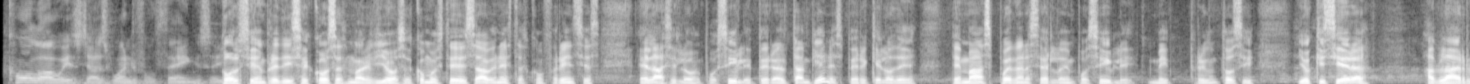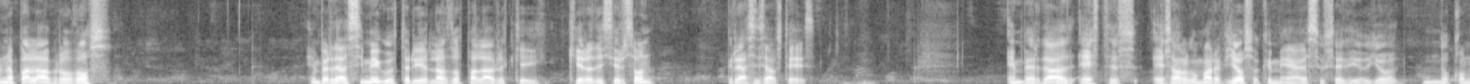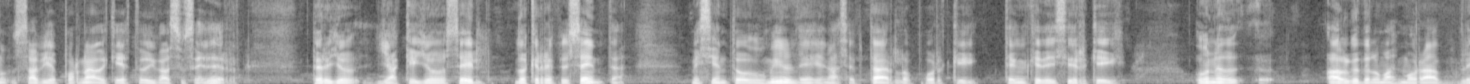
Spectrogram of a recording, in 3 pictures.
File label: Spanish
